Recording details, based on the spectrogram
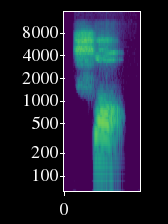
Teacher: Ya, perhatikan suaranya, perhatikan juga cara bacanya, tidak memonyongkan berlebihan, tidak so, tapi so. Karena suara o yang ditimbulkan itu akibat pangkal lidah yang naik pangkalnya. Maka suara yang dihasilkan pun tebal.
